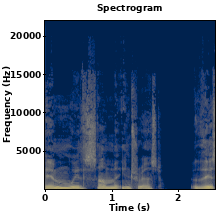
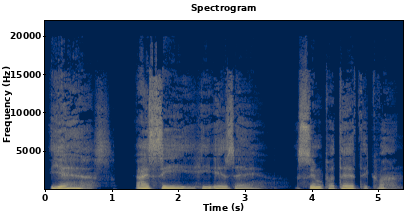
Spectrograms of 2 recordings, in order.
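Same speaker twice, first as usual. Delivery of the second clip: smooth as silk; slower than usual. A narrator's reading. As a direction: purr it like a seductive hostess. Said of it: "in a voice that was as smooth as silk".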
